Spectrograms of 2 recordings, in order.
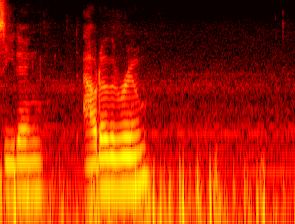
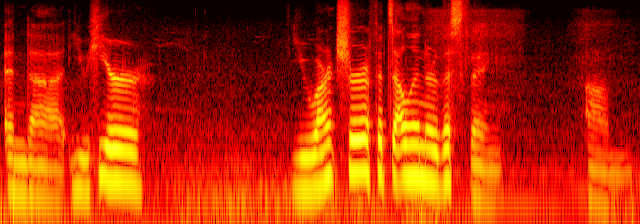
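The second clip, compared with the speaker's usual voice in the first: normal talking voice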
